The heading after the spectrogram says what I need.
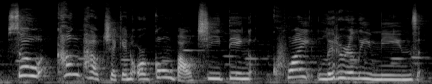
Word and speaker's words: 宫保: so we're starting off this list strong with kung pao chicken kang pao chicken or gong bao chi thing is a spicy stir-fried chinese dish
